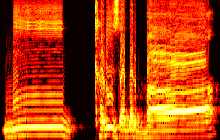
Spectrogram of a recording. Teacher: اب اس کی آواز ناک میں نہیں لے کے جانی، میم کی، میم ایسے نہیں پڑھنا، یہ آواز پھر ناک میں چلی جائے گی.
